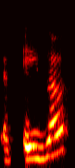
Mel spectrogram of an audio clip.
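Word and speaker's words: עזר: word helper is a hebrew word which is pronounced as asa the word asa means a helper who's in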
